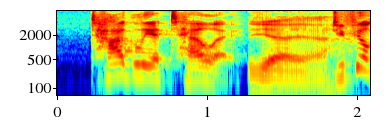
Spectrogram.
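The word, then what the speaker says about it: tagliatelle: I looked it up you don't even pronounce the G apparently there when uh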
